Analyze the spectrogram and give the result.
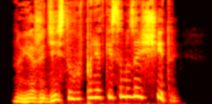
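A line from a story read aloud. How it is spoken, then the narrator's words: Indignant. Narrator (Russian): возмущенно ответил Рима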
